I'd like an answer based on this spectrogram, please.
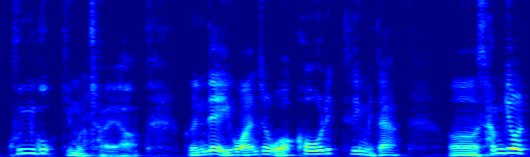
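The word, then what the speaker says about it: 군국기무처: 주시면 되겠고요 자 이것에서 발음 조심하셔야 됩니다 군곡 기모처입니다 국군기모처라고 많이들 헷갈리는데 군국 기모처에요 근데 이거 완전 워커홀릭트입니다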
